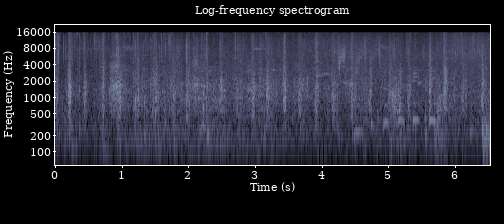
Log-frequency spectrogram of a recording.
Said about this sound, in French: Il soulève un canoë et quitte le hangar en gloussant. Il trottine jusqu'au plan d'eau.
